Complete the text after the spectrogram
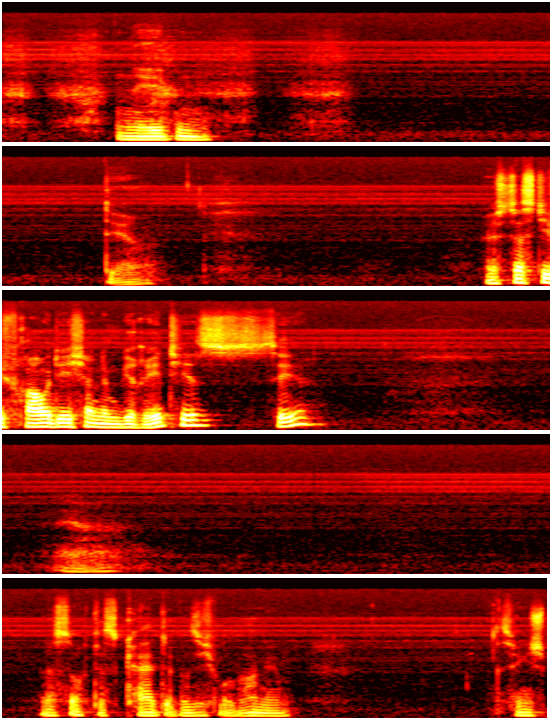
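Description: A middle-aged man speaks calmly into a microphone, in bursts with pauses.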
